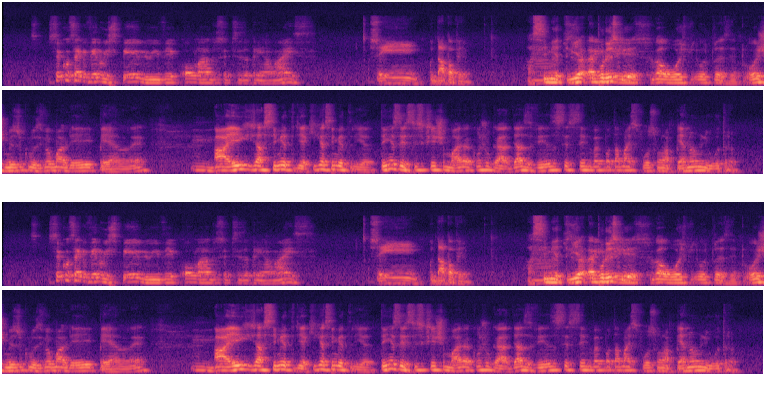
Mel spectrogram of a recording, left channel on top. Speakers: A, on the right (about 85°); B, on the left (about 80°).
A: Você consegue ver no espelho e ver qual lado você precisa treinar mais?
B: Sim, dá pra ver. A
A: Ah,
B: simetria,
A: eu preciso aprender
B: é por isso que,
A: isso.
B: igual hoje, hoje, por exemplo, hoje mesmo, inclusive, eu
A: Hum,
B: malhei perna, né?
A: Hum,
B: Aí, assimetria. O que que é assimetria? Tem exercício que a gente chama de área conjugada. E às vezes você sempre vai botar mais força numa perna ou em outra.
